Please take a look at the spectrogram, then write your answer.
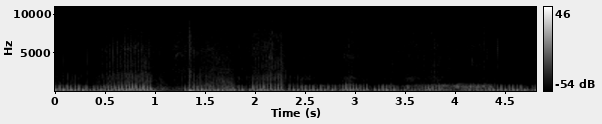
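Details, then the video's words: Cat's loud real purr during its suckling habit, short bursts of low vibrating rumble broken by quick breaths and one soft click, very close. "우렁찬 고양이 쭙쭙이소리"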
